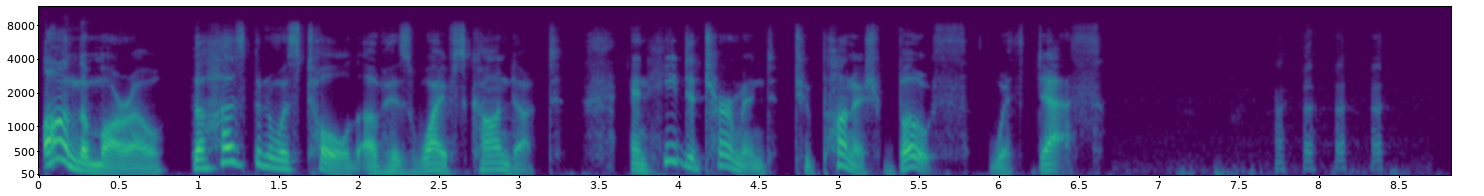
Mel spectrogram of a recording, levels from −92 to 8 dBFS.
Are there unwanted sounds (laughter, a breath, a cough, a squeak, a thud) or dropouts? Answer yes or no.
yes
